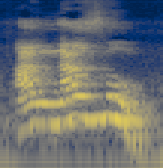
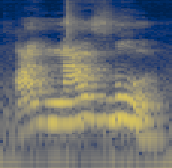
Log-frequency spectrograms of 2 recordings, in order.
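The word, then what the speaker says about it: النجم: এখানে আলিফ লাম both will not be pronounced.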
